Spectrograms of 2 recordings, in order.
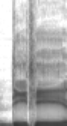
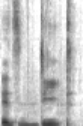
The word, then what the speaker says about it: Deet: So it's not Dete or DT or anything like that, as far as we know. Okay. No, it's Deet.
